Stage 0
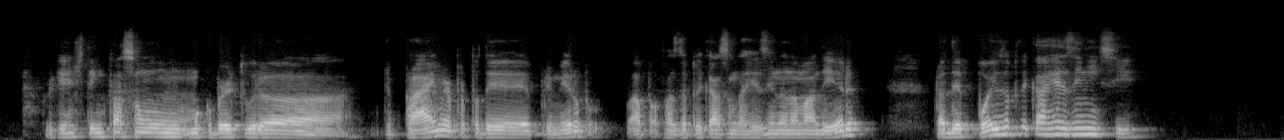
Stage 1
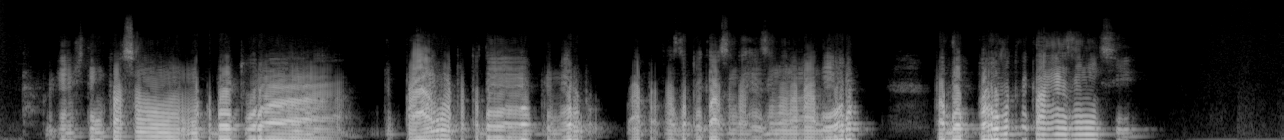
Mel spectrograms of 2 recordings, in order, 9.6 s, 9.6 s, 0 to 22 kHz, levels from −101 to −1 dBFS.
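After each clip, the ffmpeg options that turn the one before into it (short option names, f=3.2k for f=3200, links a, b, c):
-af "acompressor=mode=upward:threshold=-48dB:ratio=2.5,aeval=exprs='0.211*(cos(1*acos(clip(val(0)/0.211,-1,1)))-cos(1*PI/2))+0.0944*(cos(4*acos(clip(val(0)/0.211,-1,1)))-cos(4*PI/2))':c=same,volume=-2.5dB"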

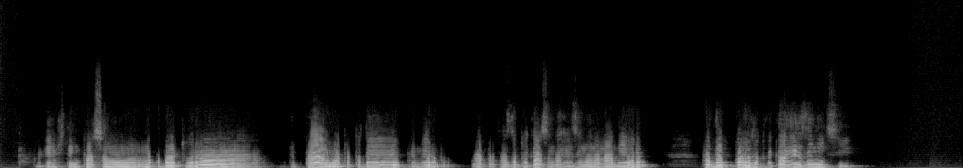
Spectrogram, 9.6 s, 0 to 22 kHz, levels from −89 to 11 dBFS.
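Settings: -af "aecho=1:1:3.9:0.91,volume=6.5dB"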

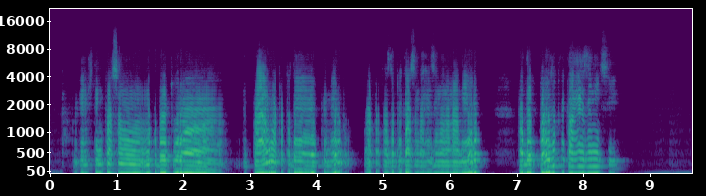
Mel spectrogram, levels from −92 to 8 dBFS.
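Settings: -af "adynamicequalizer=threshold=0.02:dfrequency=2100:dqfactor=0.7:tfrequency=2100:tqfactor=0.7:attack=5:release=100:ratio=0.375:range=3:mode=boostabove:tftype=highshelf,volume=-9dB"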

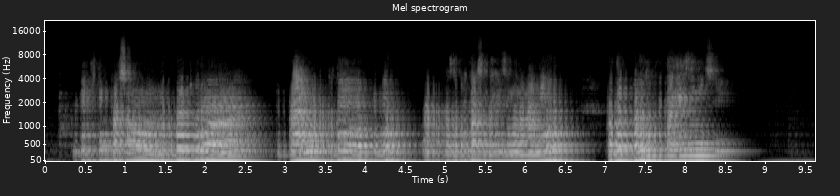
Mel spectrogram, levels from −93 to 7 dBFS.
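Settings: -filter_complex "[0:a]aecho=1:1:6.5:0.99,asplit=2[a][b];[b]adelay=69,lowpass=f=2k:p=1,volume=-3.5dB,asplit=2[c][d];[d]adelay=69,lowpass=f=2k:p=1,volume=0.54,asplit=2[e][f];[f]adelay=69,lowpass=f=2k:p=1,volume=0.54,asplit=2[g][h];[h]adelay=69,lowpass=f=2k:p=1,volume=0.54,asplit=2[i][j];[j]adelay=69,lowpass=f=2k:p=1,volume=0.54,asplit=2[k][l];[l]adelay=69,lowpass=f=2k:p=1,volume=0.54,asplit=2[m][n];[n]adelay=69,lowpass=f=2k:p=1,volume=0.54[o];[c][e][g][i][k][m][o]amix=inputs=7:normalize=0[p];[a][p]amix=inputs=2:normalize=0,volume=-4dB"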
